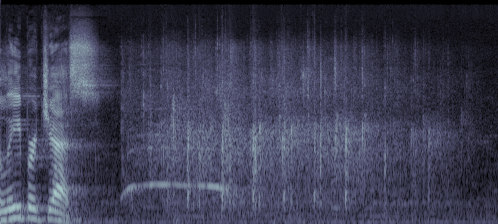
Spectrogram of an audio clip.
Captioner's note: people applauding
